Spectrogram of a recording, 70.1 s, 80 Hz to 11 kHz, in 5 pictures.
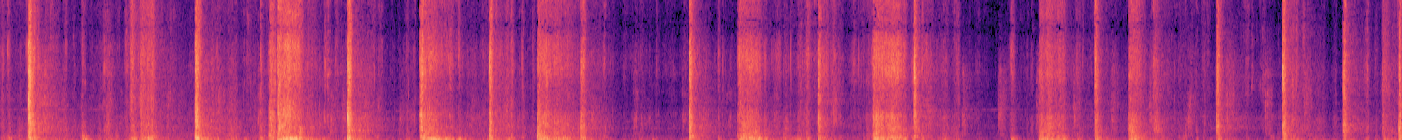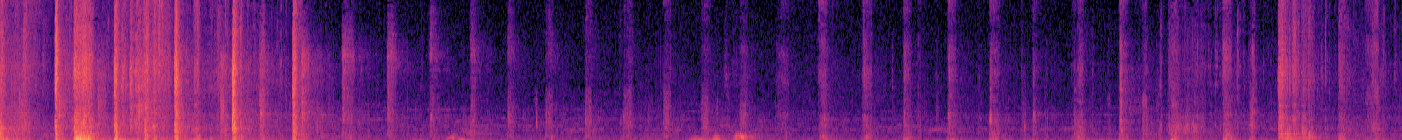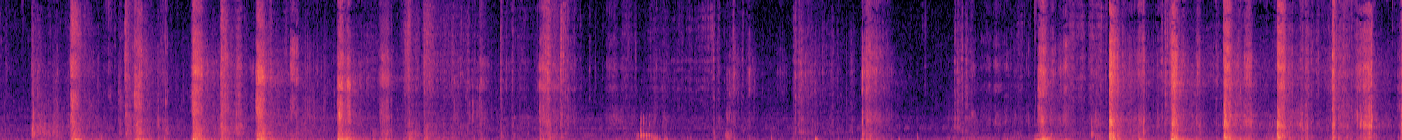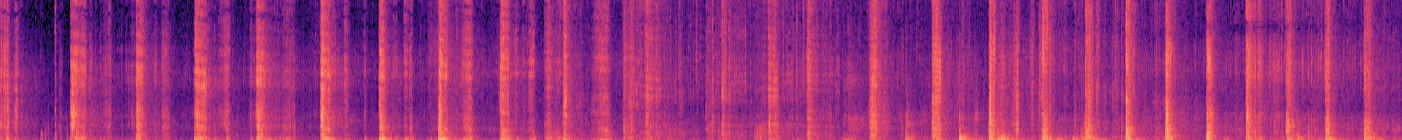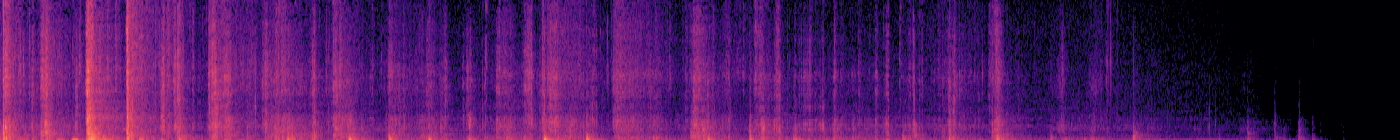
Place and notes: cracking snow in Stadt Wehlen: Germany
16 January 2009, 21:42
